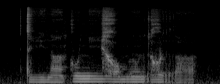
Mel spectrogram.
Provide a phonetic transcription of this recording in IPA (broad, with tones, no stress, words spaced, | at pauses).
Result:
tiː˨jã˨ku˦ɲiː˦ ɣɔ˦mlũ˦rɣʊ˦ ra˨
